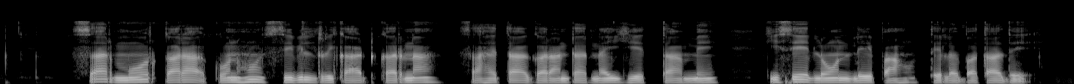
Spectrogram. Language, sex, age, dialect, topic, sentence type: Chhattisgarhi, male, 25-30, Eastern, banking, question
